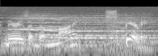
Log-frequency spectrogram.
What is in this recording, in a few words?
demonic spirit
